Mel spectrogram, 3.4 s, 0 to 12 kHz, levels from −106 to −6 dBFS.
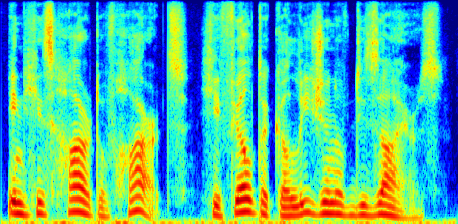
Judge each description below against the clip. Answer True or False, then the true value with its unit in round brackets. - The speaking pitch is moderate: True (150 Hz)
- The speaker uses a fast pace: False (190 wpm)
